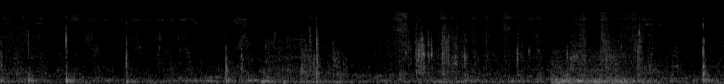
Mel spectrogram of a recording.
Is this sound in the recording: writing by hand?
yes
